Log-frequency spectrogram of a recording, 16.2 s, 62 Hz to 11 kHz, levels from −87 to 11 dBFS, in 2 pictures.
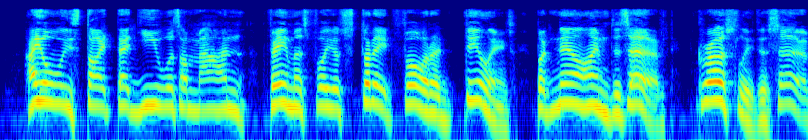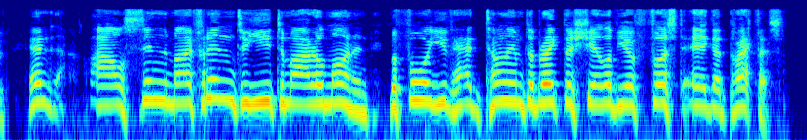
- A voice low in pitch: No, high, 230 Hz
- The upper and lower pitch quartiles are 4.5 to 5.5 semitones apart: No, average, 3.7 semitones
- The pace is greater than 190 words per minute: No, average, 150 wpm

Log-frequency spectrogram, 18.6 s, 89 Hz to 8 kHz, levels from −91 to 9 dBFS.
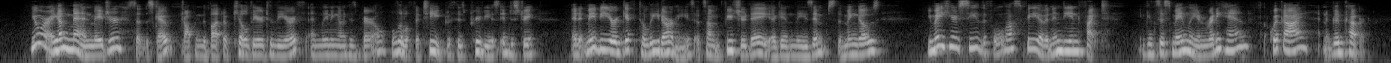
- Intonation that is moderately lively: No, wide, 6.0 semitones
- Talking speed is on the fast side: Yes, fast, 225 wpm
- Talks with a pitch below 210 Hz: Yes, high, 190 Hz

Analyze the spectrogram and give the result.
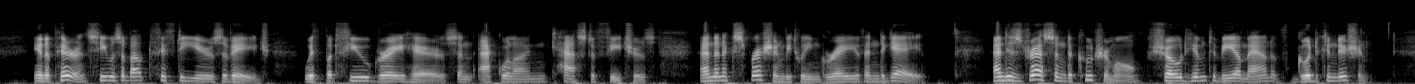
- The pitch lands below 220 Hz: Yes, medium, 140 Hz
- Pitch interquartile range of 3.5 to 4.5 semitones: No, average, 5.1 semitones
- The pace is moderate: Yes, average, 170 wpm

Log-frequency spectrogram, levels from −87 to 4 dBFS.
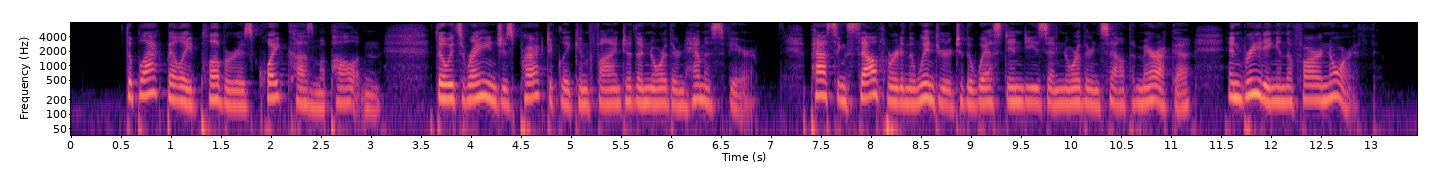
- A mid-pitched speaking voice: Yes, medium, 175 Hz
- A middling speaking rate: Yes, average, 160 wpm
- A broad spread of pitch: No, average, 3.6 semitones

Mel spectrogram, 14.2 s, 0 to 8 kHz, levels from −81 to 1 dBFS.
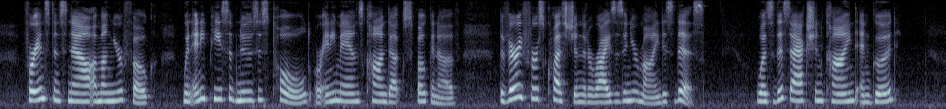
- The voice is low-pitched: No, high, 225 Hz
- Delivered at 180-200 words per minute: No, average, 150 wpm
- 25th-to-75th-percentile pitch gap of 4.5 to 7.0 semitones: No, average, 3.1 semitones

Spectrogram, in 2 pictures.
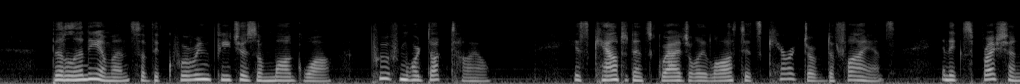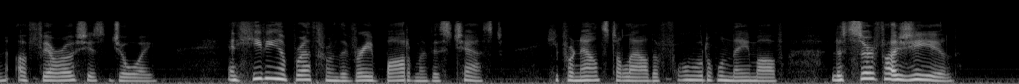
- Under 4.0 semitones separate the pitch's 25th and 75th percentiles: Yes, average, 3.4 semitones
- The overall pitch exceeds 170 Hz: Yes, medium, 185 Hz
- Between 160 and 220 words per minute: No, slow, 135 wpm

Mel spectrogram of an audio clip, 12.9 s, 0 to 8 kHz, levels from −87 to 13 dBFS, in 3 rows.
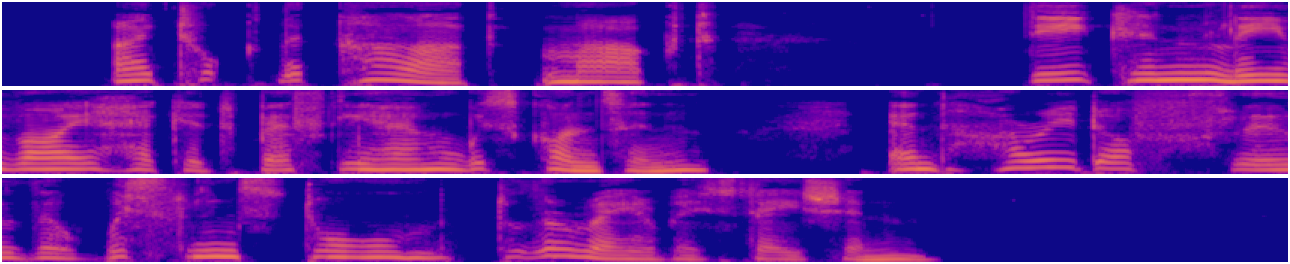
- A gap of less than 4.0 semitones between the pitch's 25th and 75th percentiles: No, average, 4.6 semitones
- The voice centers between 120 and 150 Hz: No, high, 190 Hz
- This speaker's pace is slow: Yes, slow, 100 wpm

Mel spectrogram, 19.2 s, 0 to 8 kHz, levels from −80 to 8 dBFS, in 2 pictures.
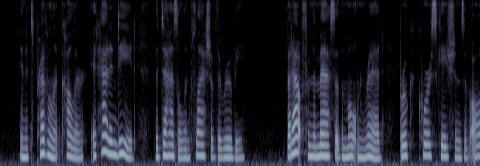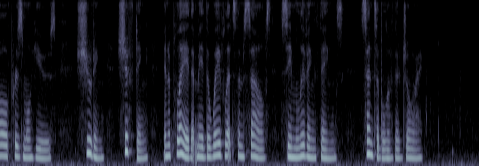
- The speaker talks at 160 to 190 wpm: No, average, 145 wpm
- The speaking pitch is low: No, medium, 180 Hz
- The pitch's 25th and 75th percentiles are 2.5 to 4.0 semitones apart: Yes, average, 3.5 semitones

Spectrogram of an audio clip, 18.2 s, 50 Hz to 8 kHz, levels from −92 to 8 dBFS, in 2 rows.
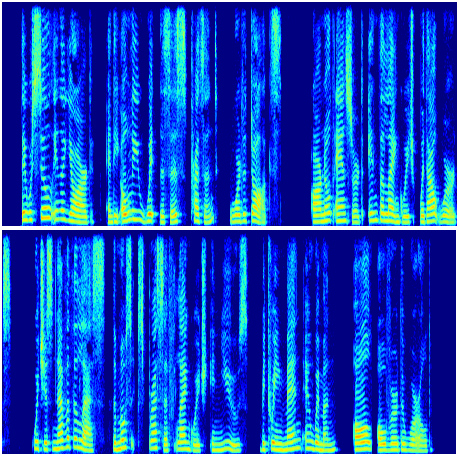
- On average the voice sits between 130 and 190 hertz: No, high, 230 Hz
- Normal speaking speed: No, slow, 125 wpm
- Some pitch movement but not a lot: Yes, average, 3.5 semitones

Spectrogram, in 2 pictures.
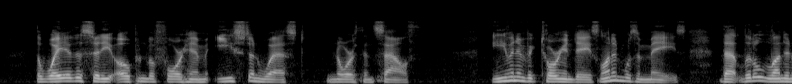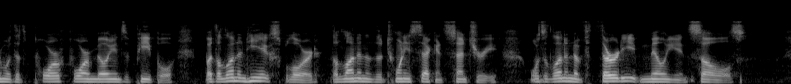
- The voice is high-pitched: No, low, 125 Hz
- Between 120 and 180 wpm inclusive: No, average, 195 wpm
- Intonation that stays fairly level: No, average, 3.3 semitones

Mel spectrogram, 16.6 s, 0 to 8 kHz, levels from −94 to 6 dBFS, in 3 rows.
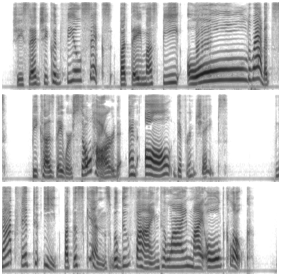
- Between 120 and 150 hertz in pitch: No, very high, 255 Hz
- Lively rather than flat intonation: Yes, wide, 6.5 semitones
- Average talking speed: No, slow, 130 wpm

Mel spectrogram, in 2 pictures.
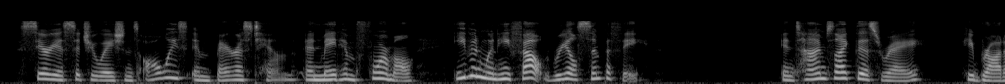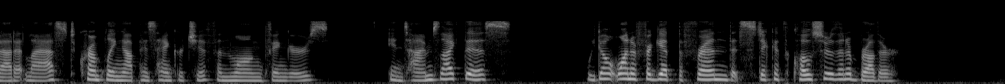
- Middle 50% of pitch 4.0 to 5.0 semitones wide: Yes, average, 4.6 semitones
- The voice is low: No, high, 210 Hz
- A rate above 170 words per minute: No, average, 145 wpm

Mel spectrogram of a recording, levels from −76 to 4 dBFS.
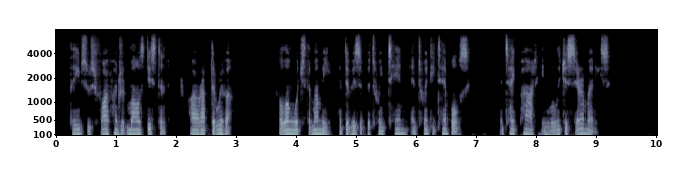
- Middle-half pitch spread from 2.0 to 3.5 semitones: Yes, narrow, 2.4 semitones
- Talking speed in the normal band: Yes, average, 170 wpm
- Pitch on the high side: No, low, 115 Hz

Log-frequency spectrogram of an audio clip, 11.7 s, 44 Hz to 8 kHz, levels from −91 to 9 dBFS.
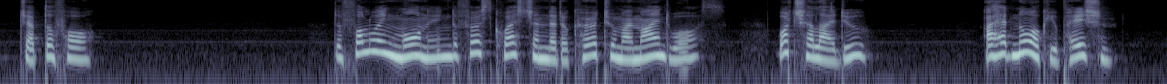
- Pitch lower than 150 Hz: No, high, 235 Hz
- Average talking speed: No, slow, 115 wpm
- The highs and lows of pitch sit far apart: No, average, 3.7 semitones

